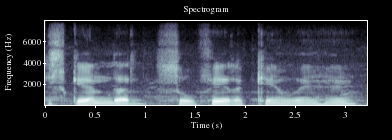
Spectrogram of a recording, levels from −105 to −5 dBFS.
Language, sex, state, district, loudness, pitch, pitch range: Hindi, male, Uttar Pradesh, Lucknow, -17 LUFS, 125 Hz, 120-135 Hz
